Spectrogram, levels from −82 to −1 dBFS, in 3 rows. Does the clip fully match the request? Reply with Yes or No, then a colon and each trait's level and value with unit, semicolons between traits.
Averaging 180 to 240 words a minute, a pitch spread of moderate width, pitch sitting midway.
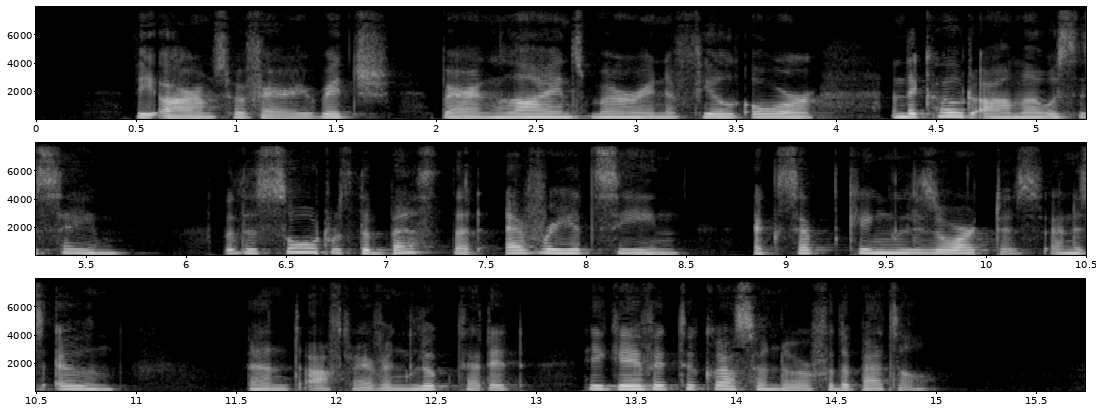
Yes: average, 190 wpm; average, 3.8 semitones; medium, 180 Hz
